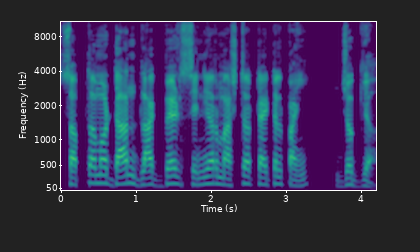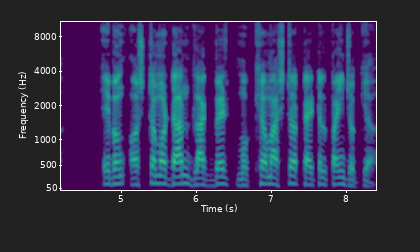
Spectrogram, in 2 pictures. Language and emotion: Odia, neutral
